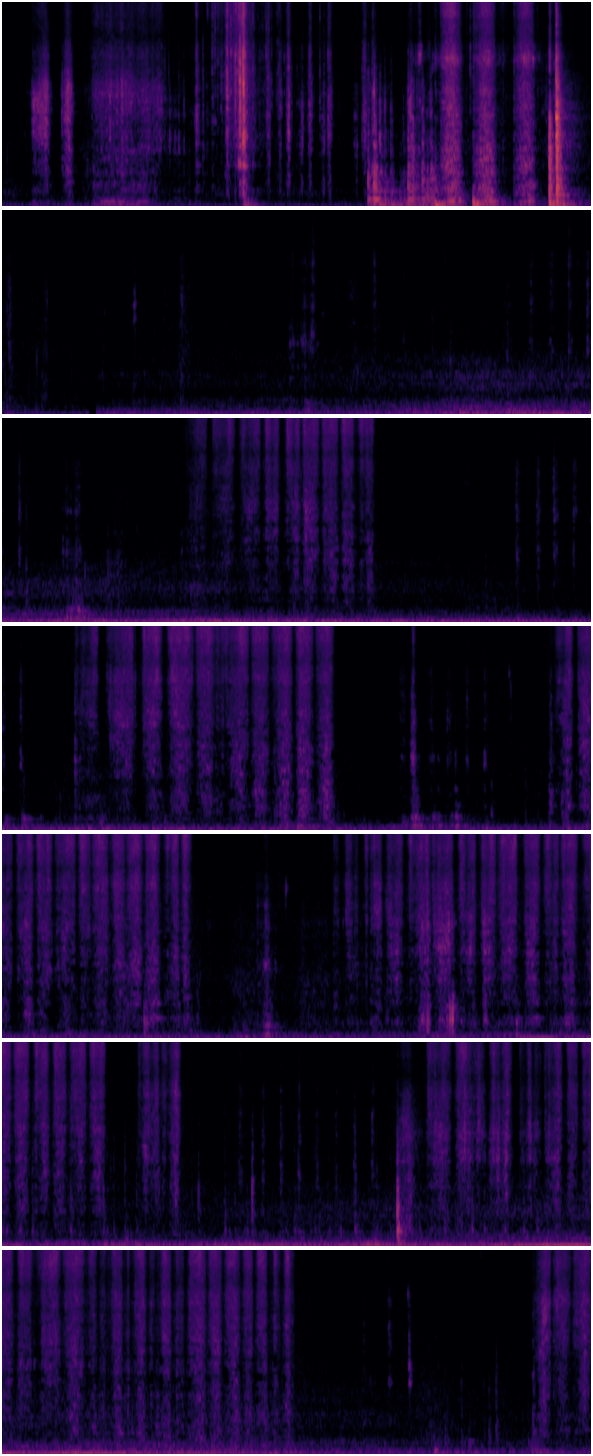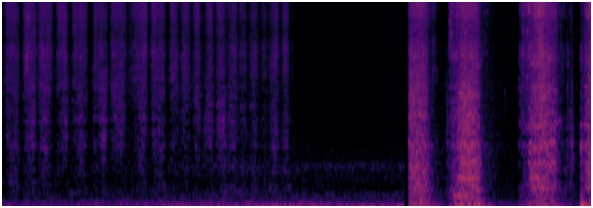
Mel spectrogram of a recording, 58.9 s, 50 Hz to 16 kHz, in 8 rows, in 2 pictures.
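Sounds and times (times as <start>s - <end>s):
hand sanding rasping strokes: 23.0s - 26.3s, 29.0s - 31.9s, 41.8s - 47.8s, 50.8s - 55.2s, 56.6s - 58.9s.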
